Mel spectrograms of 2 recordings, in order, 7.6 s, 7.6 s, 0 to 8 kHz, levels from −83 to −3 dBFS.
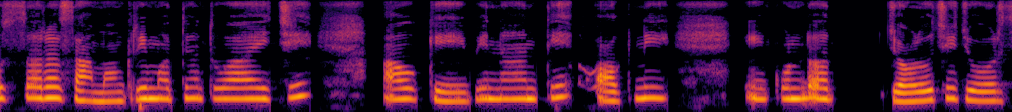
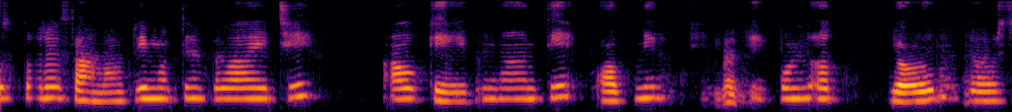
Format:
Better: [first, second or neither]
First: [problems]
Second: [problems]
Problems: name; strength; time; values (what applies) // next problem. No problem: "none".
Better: first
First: none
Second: noise reduction (neural mask model DeepFilterNet 3)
